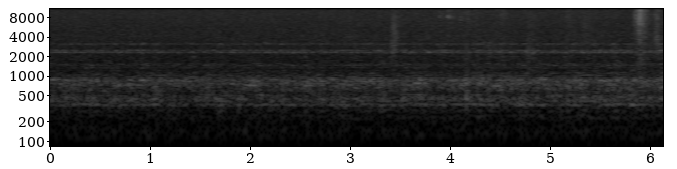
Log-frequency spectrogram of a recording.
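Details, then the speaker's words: HRS Industrial model L-356 ceiling fan from 1991, cast iron motor, aluminum blades, on variable speed control; steady hollow rushing hum with a faint rough hiss over the fan; worn bearings. "Get you the bearings. Pretty bad, huh?"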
